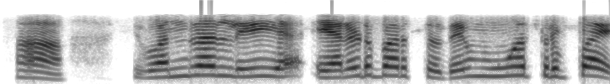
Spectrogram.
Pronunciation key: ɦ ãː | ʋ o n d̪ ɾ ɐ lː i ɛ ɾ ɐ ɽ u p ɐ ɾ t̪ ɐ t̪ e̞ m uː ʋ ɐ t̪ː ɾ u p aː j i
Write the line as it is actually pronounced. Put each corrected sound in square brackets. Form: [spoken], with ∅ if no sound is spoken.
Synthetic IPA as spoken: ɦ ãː | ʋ o n d̪ ɾ ɐ lː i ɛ ɾ ɐ ɽ u [b] ɐ ɾ t̪ ɐ [d̪] e̞ m uː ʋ ɐ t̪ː ɾ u p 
